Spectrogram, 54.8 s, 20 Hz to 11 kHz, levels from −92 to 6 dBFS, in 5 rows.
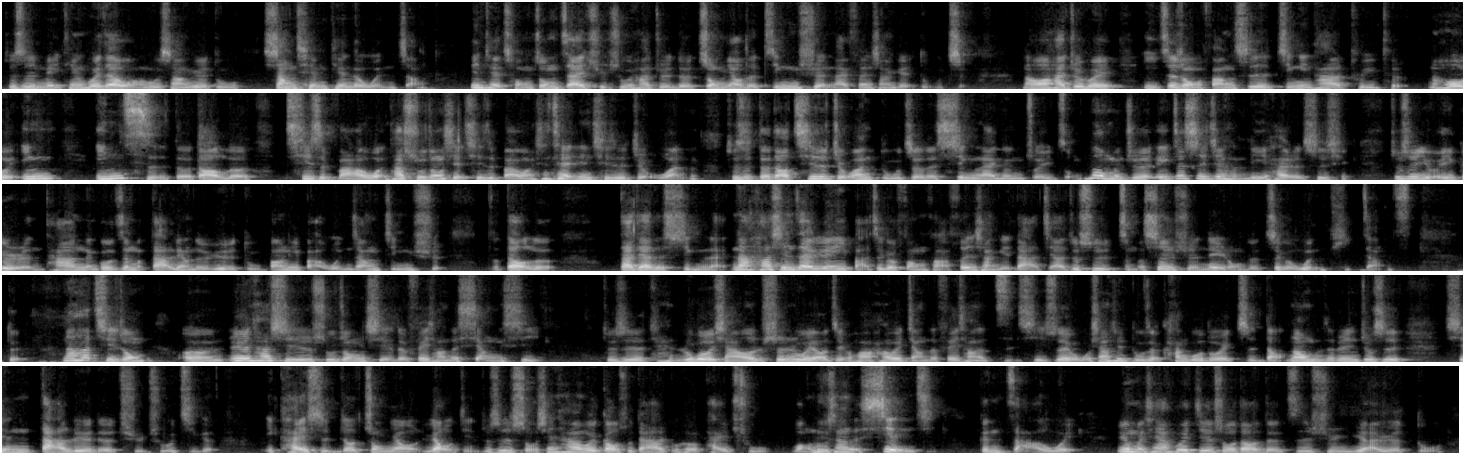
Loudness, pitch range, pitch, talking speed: -23 LUFS, 175-220 Hz, 190 Hz, 325 characters per minute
